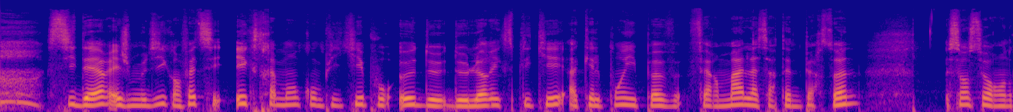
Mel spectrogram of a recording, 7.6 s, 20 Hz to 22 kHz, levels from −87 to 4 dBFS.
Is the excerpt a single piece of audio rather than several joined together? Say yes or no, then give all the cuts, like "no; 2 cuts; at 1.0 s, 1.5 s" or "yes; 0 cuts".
yes; 0 cuts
